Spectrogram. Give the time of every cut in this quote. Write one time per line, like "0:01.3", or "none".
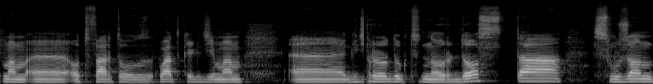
0:01.5
0:03.6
